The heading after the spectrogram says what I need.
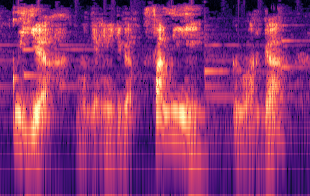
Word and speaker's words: cuillère: Seperti yang saya bilang sebelumnya, C diikuti A, U, O dibaca K. Cuillère.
